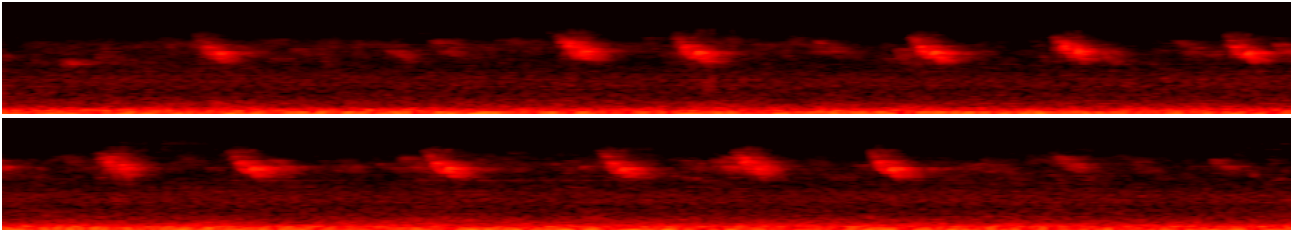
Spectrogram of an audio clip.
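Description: A bird chirping over and over, short falling chirps about twice a second, over a steady low hum.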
